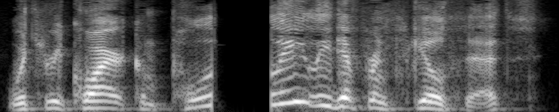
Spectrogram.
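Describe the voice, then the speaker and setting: Intense, swearing man, bright voice. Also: high-pitched, big pitch swings, normal speed, slightly rough. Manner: intense, heavily profane, emphatic. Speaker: podcast co-host. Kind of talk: casual chat.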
